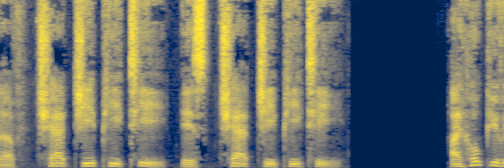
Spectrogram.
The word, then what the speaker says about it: ChatGPT: GPT is pronounced with the letters spelled out, GPT.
